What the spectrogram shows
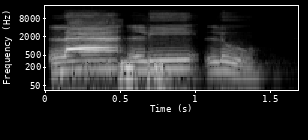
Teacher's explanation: lam itu selalu dibaca tipis mau dia kasrh mau dia fathah mau dia dah selalu dibaca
